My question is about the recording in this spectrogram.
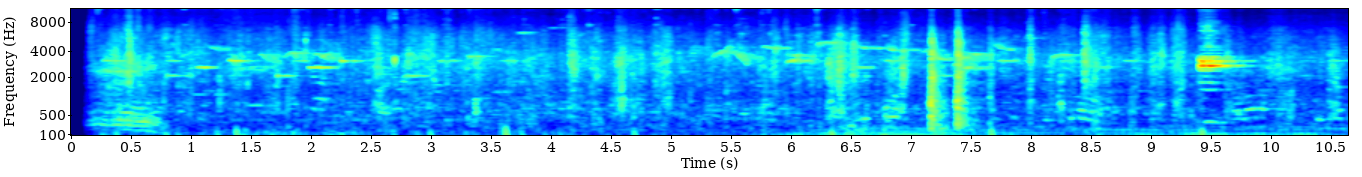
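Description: People talking in the background over scattered knocks, with two louder metallic clanks about seven and nine and a half seconds in from an iron gate being pushed and handled.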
